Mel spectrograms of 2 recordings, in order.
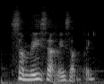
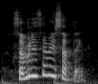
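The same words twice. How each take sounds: First: Said in the usual way. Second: High, louder giddy squeal; "Somebody sent me something." pitched high and loud with delight; excited. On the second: Retold or imitated. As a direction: squeal it like a kid with a package. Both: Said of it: "It's like".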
